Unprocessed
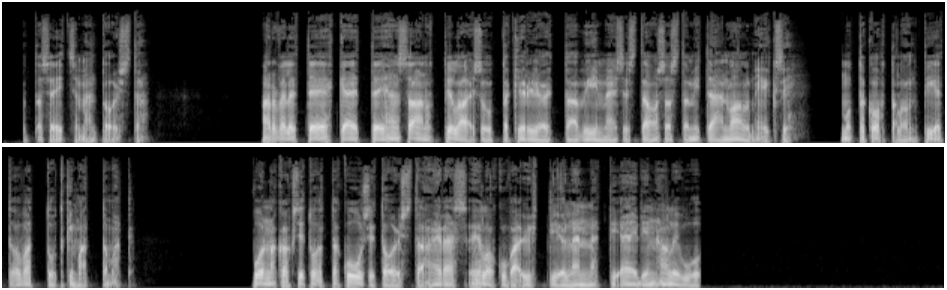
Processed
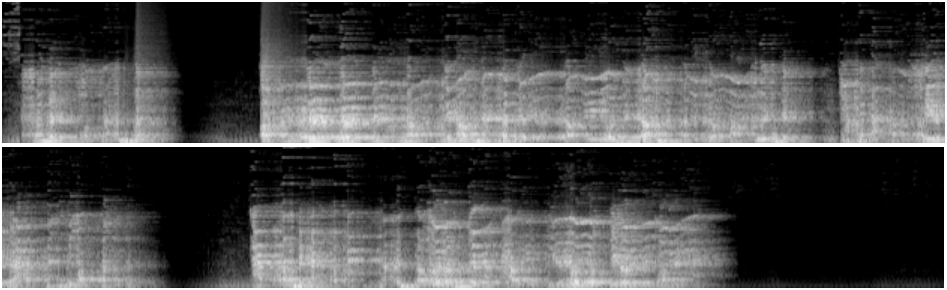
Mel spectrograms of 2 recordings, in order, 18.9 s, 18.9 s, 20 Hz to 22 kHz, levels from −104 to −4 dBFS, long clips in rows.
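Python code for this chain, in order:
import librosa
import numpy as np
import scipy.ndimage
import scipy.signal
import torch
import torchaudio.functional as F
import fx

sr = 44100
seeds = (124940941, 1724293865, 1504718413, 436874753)

y = fx.octave_mirror(x, sr, pivot_hz=560.0)
y = fx.high_shelf(y, sr, hz=7400.0, db=-6.0)
y = fx.leveller(y, sr, passes=3, at=(1.23, 2.68))
y = fx.transient(y, sr, attack_db=8, sustain_db=-3)
y = fx.level_steps(y, sr, step_db=22, at=(12.02, 13.38))
y = fx.chopper(y, sr, hz=0.66, depth_pct=60, duty_pct=35)
y = y + 10.0 ** (-15.5 / 20.0) * np.pad(y, (int(94 * sr / 1000.0), 0))[:len(y)]
y = fx.rev_gated(y, sr, seeds[0], gate_ms=300, shape='falling', drr_db=2.0)
y = fx.pre_swell(y, sr, db_per_s=100.0)
y = y * 10.0 ** (2.5 / 20.0)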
